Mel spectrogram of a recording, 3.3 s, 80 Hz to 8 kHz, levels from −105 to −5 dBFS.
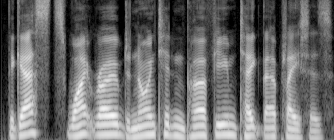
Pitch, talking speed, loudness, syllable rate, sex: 145 Hz, 180 wpm, -18 LUFS, 5.4 syllables/s, male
